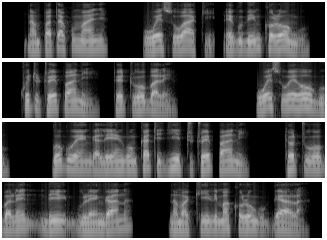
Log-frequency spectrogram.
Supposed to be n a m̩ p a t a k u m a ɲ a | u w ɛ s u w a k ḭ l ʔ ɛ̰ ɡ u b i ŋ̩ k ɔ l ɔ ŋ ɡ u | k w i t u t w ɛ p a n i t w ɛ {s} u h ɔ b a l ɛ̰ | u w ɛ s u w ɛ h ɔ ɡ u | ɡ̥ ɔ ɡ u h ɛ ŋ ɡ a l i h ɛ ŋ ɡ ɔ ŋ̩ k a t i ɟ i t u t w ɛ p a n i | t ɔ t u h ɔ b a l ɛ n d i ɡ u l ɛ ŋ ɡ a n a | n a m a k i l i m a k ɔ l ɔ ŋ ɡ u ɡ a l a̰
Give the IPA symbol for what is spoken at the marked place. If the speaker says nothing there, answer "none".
t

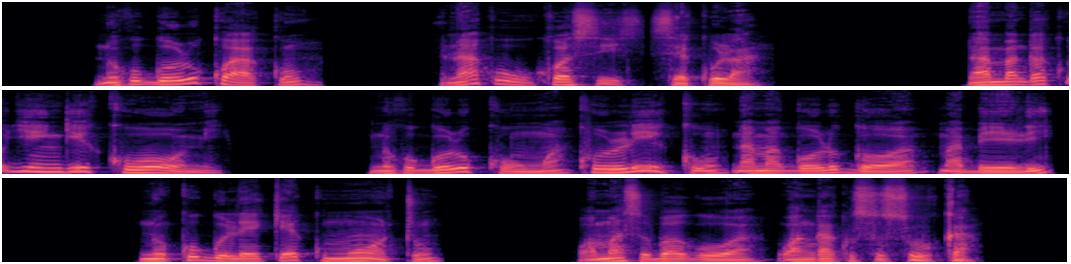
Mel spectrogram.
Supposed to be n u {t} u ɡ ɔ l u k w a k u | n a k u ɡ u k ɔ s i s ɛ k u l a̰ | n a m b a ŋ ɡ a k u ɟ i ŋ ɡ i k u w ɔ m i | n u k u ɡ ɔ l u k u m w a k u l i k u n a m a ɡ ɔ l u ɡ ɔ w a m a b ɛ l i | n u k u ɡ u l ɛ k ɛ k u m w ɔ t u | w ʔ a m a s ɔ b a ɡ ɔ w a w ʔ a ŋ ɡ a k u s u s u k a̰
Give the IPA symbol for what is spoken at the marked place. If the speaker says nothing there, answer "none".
k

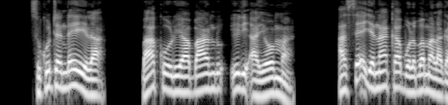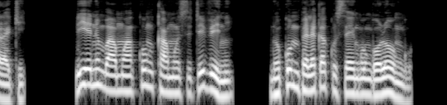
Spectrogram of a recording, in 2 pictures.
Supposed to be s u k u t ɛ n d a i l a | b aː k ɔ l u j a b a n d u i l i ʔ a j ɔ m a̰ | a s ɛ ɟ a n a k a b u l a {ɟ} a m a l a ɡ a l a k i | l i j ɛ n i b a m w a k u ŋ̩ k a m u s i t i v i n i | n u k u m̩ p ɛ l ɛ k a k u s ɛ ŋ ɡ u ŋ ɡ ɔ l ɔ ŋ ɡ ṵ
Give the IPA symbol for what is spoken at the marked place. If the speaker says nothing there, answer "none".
b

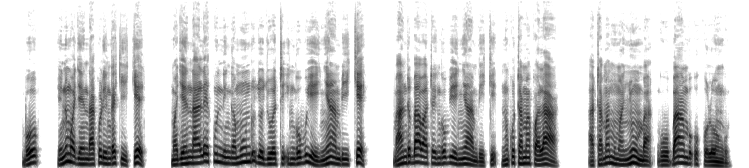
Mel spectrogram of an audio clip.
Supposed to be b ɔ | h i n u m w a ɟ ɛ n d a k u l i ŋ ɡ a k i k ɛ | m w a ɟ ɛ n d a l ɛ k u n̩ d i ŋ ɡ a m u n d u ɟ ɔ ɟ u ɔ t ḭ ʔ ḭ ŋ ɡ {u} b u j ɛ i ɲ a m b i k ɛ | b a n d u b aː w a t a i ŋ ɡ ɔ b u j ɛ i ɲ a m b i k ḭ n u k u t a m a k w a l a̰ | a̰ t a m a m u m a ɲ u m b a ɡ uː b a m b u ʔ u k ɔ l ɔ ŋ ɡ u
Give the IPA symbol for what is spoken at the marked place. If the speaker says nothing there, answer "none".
ɔ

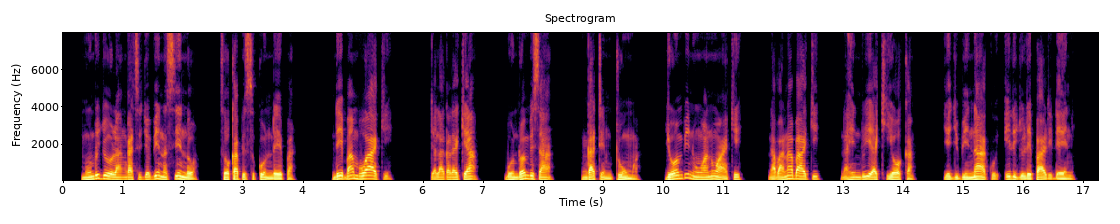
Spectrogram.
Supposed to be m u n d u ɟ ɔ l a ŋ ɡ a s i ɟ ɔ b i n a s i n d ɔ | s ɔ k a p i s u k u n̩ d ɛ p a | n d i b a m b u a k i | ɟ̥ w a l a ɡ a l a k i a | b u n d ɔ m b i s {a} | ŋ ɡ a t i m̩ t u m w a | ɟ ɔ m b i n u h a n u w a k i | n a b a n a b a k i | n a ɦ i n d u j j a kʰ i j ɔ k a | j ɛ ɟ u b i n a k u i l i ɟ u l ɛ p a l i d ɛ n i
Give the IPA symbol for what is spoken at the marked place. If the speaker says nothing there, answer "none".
a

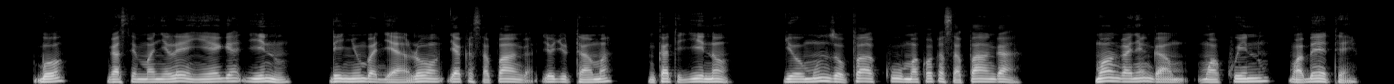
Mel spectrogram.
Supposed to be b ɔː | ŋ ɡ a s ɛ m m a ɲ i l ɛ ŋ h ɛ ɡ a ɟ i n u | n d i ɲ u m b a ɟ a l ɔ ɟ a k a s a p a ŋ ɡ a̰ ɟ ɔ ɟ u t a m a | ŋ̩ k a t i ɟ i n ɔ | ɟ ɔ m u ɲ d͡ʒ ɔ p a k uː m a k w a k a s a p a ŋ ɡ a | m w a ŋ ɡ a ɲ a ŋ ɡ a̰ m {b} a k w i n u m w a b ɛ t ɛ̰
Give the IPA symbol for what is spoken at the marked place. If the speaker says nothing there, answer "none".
w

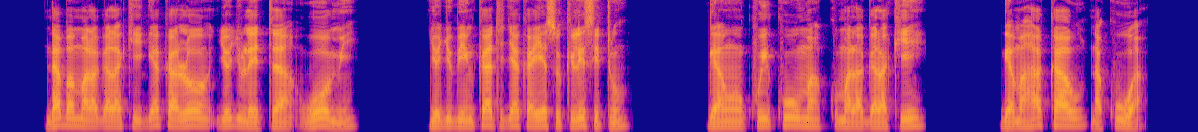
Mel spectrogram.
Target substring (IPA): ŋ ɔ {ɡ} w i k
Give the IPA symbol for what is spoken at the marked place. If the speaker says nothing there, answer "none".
k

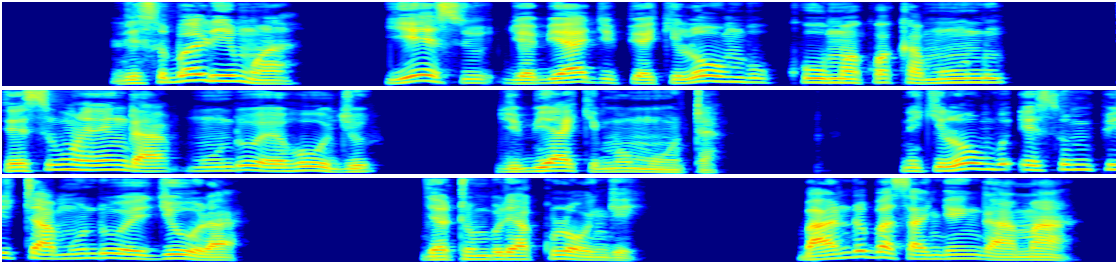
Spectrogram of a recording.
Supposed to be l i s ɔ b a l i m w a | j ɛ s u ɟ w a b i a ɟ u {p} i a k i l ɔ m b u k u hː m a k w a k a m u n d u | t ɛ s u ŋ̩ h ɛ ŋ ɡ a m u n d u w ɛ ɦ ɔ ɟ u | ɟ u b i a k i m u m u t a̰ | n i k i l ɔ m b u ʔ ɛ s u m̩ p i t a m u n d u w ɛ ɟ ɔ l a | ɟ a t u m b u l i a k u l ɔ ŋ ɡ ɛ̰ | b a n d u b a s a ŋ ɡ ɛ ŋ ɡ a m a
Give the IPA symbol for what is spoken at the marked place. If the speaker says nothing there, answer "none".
p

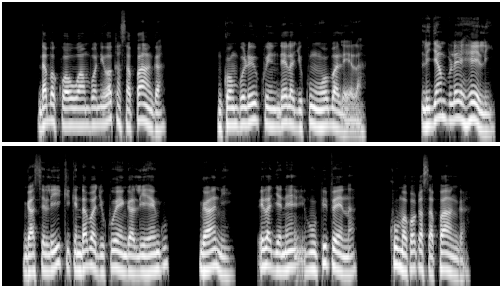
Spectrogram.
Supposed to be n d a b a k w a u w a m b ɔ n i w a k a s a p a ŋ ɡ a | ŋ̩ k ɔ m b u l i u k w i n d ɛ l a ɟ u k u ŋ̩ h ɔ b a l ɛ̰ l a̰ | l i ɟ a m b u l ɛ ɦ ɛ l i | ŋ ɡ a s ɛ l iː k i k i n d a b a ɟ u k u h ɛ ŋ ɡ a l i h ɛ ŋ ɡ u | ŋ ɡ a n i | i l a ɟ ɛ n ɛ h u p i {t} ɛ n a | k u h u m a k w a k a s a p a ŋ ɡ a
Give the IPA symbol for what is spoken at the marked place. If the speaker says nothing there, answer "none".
p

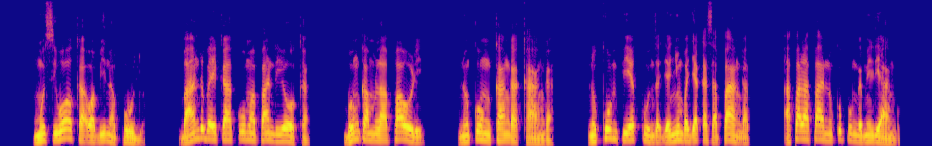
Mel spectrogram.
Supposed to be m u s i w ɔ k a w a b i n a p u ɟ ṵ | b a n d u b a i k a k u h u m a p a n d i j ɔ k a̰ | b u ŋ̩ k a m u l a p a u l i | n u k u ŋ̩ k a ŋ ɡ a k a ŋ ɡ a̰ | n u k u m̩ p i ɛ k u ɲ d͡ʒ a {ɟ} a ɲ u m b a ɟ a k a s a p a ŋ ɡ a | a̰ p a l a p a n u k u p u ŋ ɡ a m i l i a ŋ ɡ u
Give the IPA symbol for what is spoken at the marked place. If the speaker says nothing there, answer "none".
ɟ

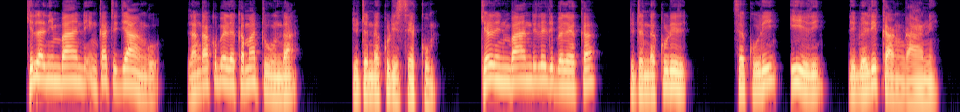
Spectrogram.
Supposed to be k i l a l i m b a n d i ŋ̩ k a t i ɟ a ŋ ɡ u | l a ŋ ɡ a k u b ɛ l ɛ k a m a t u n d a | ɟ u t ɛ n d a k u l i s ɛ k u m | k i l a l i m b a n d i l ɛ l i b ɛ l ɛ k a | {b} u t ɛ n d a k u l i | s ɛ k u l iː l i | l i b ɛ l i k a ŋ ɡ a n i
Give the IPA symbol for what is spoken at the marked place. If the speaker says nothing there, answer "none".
ɟ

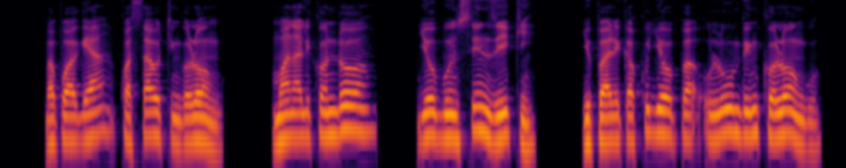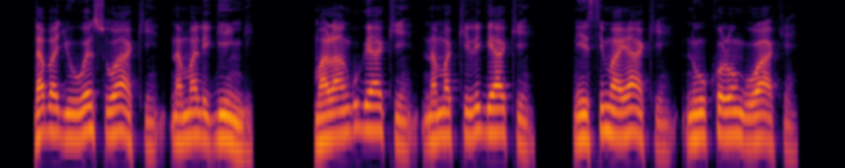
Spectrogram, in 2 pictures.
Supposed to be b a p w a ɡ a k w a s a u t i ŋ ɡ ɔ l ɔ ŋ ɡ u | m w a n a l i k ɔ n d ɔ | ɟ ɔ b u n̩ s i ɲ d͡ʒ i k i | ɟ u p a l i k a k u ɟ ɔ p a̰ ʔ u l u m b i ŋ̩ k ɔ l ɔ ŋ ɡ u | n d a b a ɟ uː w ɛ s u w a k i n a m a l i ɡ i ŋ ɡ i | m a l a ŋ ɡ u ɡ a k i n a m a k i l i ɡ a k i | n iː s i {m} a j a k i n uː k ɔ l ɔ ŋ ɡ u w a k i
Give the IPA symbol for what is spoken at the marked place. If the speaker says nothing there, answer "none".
m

